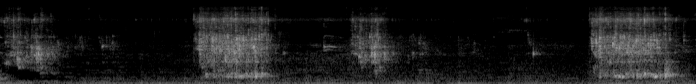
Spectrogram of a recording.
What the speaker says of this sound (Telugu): కడిగినవి కుక్కర్లో వేద్దాము ఒకటికి మూడు సబ్బియ్యం ఒకటి కదా సబ్బియానికి మూడు గ్లాసుల వాటర్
